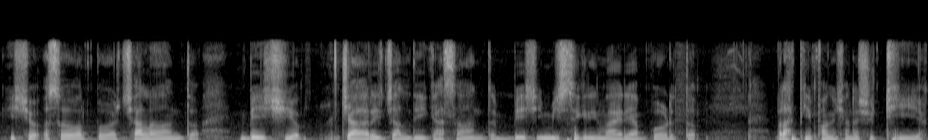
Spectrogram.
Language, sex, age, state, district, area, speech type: Kashmiri, male, 30-45, Jammu and Kashmir, Kupwara, rural, spontaneous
